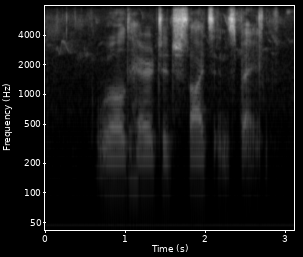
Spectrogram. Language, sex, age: English, male, 19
